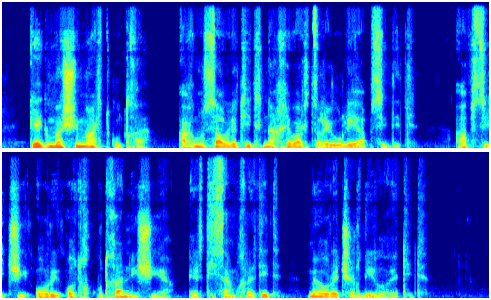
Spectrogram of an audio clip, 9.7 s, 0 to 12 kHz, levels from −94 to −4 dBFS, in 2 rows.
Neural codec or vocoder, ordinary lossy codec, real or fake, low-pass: none; Opus, 16 kbps; real; 10.8 kHz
